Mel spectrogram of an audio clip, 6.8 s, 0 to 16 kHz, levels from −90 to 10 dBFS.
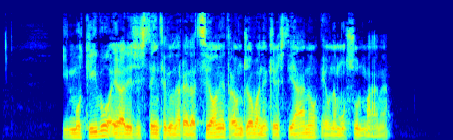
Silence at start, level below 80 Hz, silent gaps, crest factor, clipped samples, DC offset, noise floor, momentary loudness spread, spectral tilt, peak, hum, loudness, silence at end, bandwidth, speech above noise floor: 0.95 s; -42 dBFS; none; 18 dB; under 0.1%; under 0.1%; -87 dBFS; 9 LU; -5 dB/octave; -4 dBFS; none; -20 LUFS; 1 s; 11.5 kHz; 68 dB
